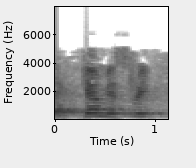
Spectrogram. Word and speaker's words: chemistry: तो CHE माने के, केमिस्ट्री।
